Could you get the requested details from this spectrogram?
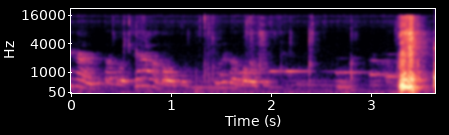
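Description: Brief speech is followed by a single sharp, explosive sneeze from a puppy with a cold.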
